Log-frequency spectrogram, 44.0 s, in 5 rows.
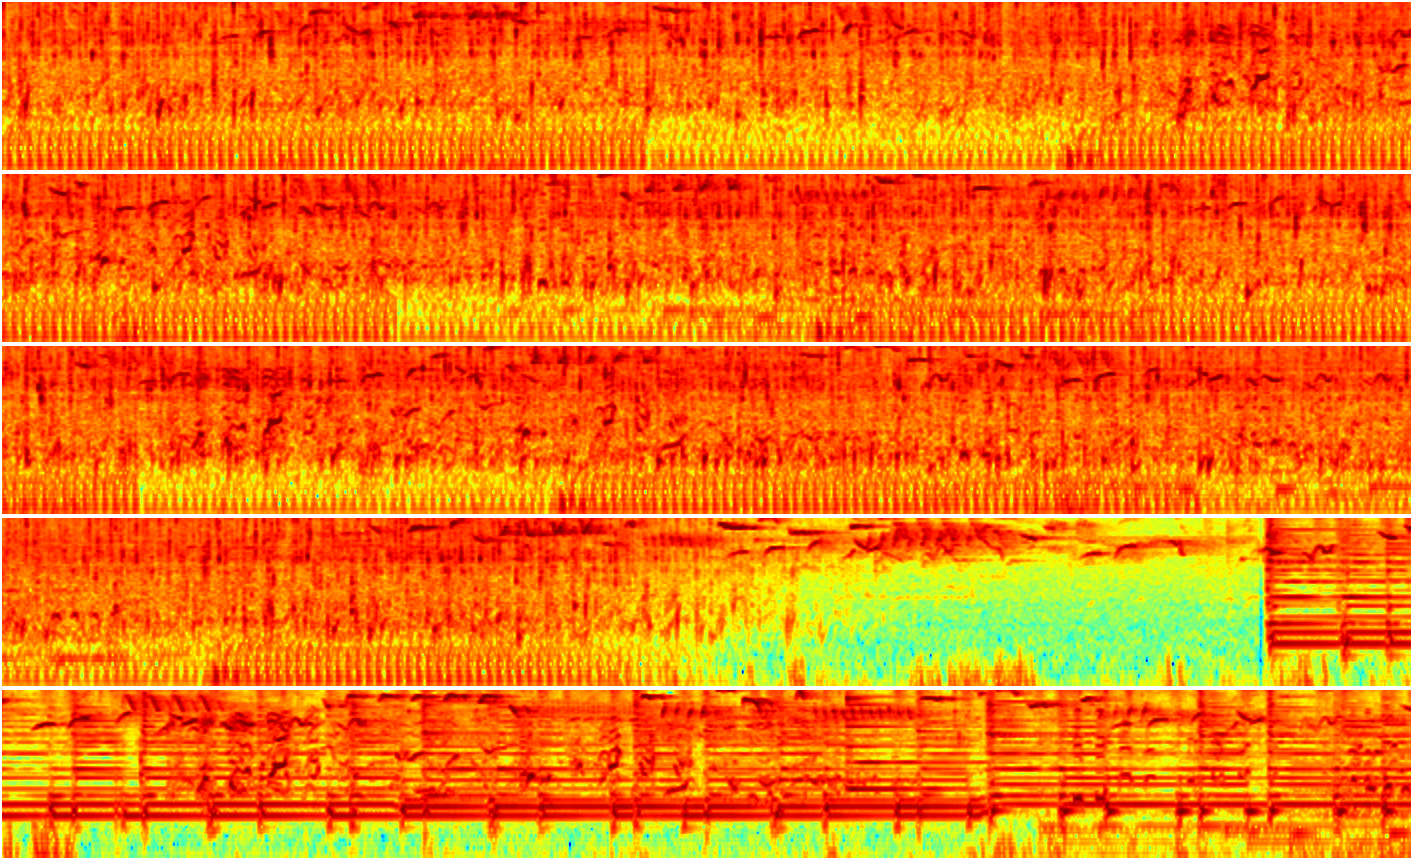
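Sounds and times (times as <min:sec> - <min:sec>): water pouring into a puddle: 0:00.0 - 0:31.7, 0:35.6 - 0:44.0
low hum: 0:06.6 - 0:30.4.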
